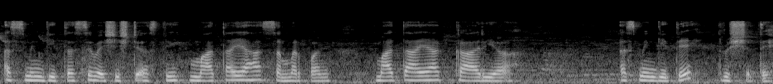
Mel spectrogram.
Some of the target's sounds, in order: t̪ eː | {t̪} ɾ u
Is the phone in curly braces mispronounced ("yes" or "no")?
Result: yes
